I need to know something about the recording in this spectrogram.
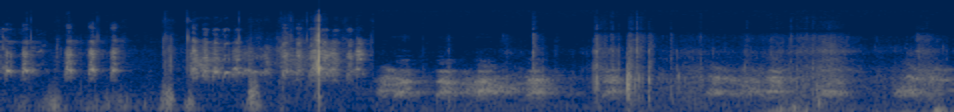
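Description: Leaves and stems rustle as a hand pushes through plants.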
